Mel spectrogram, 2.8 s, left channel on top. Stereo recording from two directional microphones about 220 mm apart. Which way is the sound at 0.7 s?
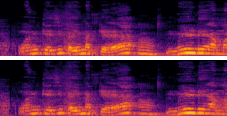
5° right (ahead or behind).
